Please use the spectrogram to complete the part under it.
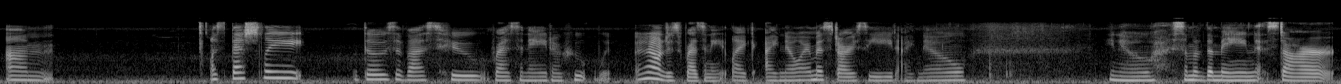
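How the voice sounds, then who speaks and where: A woman spiritual healer in casual, rambling talk, soft-spoken and full of fillers. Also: medium pitch, steady tone, takes it slowly, muffled recording, slight background noise.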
